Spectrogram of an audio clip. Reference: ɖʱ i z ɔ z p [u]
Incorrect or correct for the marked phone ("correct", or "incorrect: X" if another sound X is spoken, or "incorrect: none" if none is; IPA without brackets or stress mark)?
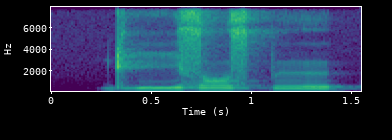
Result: incorrect: ʏ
